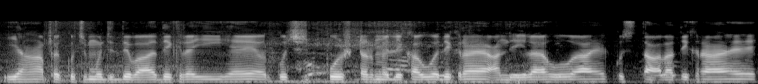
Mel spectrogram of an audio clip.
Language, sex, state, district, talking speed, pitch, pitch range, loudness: Hindi, male, Madhya Pradesh, Katni, 195 wpm, 120 Hz, 115-120 Hz, -15 LUFS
